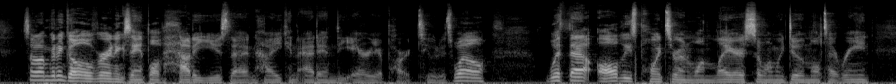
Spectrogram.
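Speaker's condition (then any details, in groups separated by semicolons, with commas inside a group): No condition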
